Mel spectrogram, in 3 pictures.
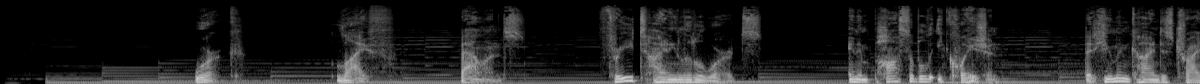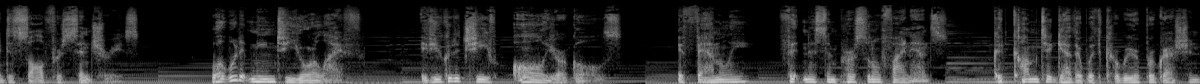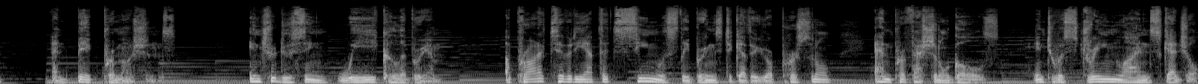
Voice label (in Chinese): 英式英语 专题 低沉, 外籍男英; 外语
